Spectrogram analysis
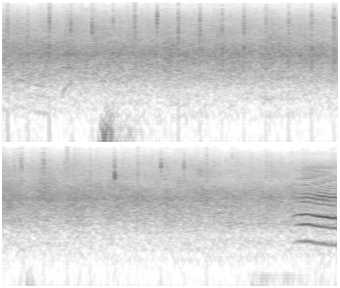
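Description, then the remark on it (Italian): Sustained audience applause welcoming author Simonetta Agnella Orbi at a book event, a dense steady wash of many hands clapping at an even loudness, with a few sharper claps standing out and a brief low thump near the start. “E fatele un applauso fantastico.”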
